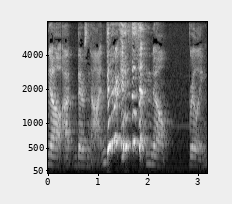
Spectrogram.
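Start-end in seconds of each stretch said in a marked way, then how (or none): 1.2-2.1 high, loud, half-laughing fake sob; mock wailing kid. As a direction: wail like a heartbroken child. Girl cut off.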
